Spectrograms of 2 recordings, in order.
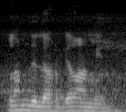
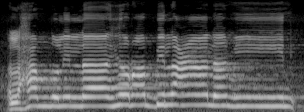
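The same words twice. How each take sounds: First: The phrase is recited quickly. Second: The phrase is recited at a slower pace. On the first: The follower recites it within the leader's pause. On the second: The leader recites, then pauses after the verse.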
